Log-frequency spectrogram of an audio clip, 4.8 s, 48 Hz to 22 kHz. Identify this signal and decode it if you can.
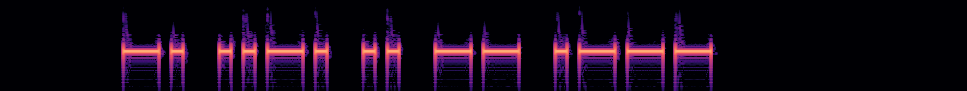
Morse code, heard as a keyed tone, about 20 wpm, 700 Hz. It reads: NFIMJ
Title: Code Groups - 5 Letters - 20wpm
